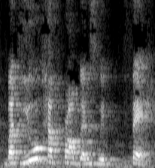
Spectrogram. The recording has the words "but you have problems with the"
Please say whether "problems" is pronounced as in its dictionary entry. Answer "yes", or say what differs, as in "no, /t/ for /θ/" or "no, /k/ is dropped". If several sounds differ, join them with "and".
no, /s/ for /z/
